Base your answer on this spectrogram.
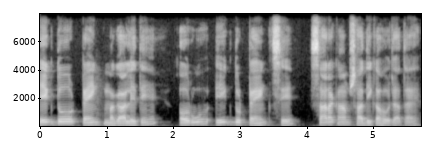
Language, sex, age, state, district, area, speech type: Urdu, male, 18-30, Uttar Pradesh, Ghaziabad, urban, spontaneous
